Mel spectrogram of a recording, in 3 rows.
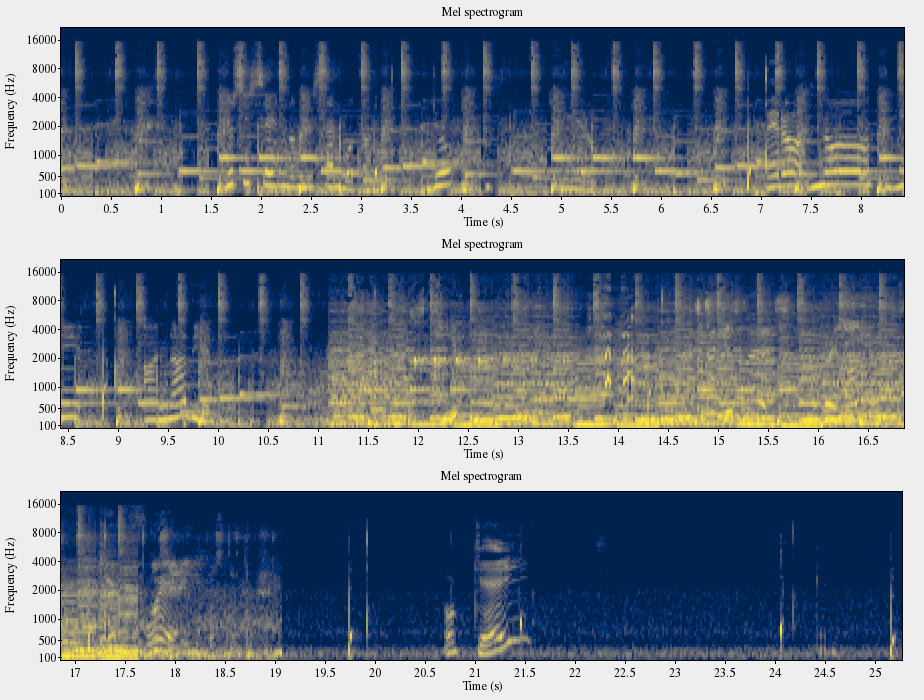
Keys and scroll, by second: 17.8 space.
